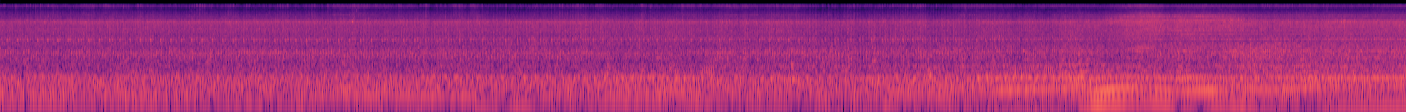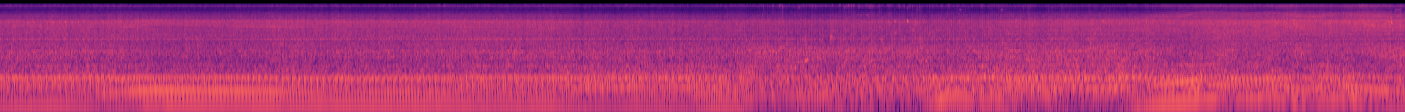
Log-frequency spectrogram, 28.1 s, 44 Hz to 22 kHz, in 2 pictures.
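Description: Off-road 4x4's engine pulling over rough terrain. It runs low and steady at first, its revs rise and dip about ten seconds in, hold higher for several seconds, then swing up and down again near the end as it climbs a steep bank.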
